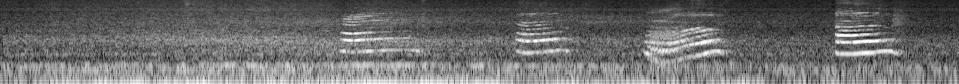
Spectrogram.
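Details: Shut out while her kittens eat weaning food beyond frosted glass, mother cat Hana calls to them with four clear harmonic meows, some falling, some rising then falling, over a low rumbling background.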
